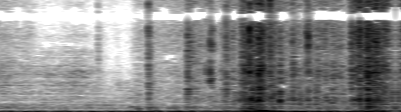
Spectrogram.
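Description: Rustling and scraping as fries are handled in their paper packaging, in short bursts that grow busier in the second half.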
